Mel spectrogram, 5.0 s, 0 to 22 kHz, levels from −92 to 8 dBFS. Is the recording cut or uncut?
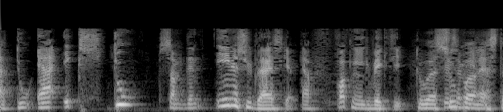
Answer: cut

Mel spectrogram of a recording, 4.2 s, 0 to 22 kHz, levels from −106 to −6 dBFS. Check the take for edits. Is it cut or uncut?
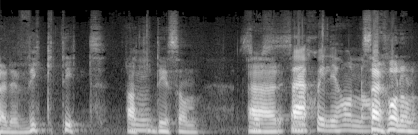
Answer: uncut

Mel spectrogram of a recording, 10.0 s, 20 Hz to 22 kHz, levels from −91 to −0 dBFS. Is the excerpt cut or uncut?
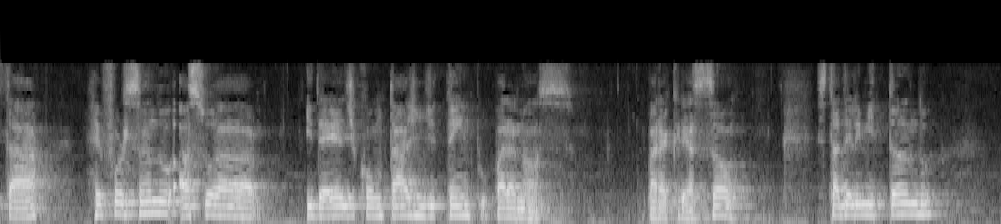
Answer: uncut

